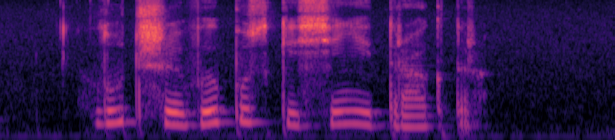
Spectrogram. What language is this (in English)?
Russian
